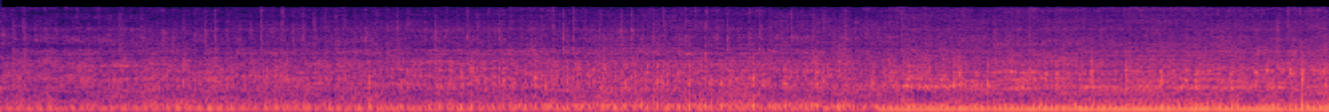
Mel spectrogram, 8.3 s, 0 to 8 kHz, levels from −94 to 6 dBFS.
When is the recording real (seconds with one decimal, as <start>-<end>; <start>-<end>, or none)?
none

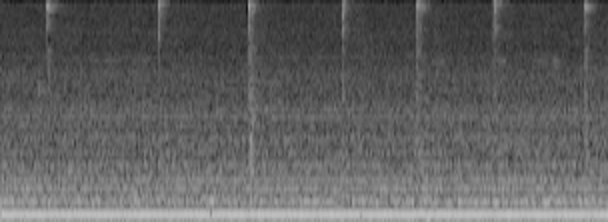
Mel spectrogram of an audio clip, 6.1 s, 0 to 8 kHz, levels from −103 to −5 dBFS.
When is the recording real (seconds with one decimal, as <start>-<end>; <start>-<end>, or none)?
0.0-6.1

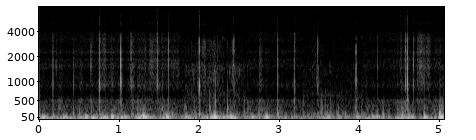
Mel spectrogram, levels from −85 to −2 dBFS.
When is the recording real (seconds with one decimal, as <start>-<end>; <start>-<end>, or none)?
1.8-2.6; 3.3-4.1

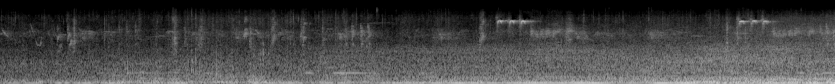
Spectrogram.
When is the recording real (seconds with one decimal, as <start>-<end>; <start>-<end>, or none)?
0.0-8.4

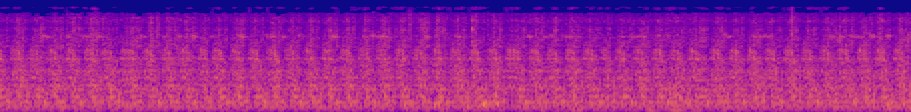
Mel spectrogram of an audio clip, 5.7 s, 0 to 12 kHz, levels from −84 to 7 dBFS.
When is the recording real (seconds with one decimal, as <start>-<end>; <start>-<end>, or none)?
0.0-5.7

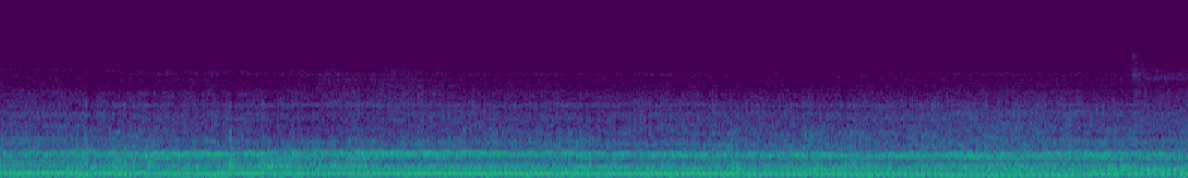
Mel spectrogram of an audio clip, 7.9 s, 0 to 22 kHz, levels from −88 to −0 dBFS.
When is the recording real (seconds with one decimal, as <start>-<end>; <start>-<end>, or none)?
0.0-0.8; 4.4-5.8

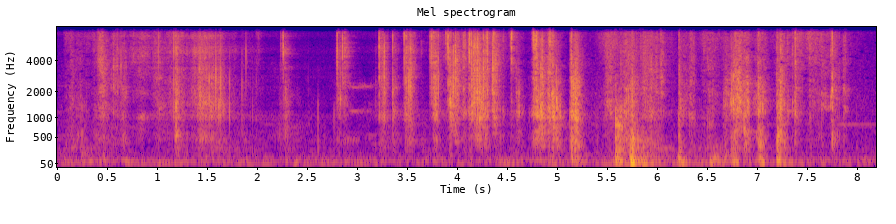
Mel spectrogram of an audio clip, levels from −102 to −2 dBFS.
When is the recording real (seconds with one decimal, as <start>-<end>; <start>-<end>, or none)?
0.0-0.6; 3.8-8.2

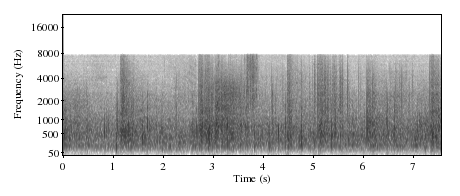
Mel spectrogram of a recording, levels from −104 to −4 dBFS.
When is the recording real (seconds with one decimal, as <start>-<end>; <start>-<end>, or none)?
1.9-5.0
